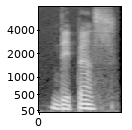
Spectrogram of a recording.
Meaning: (verb) second-person singular present indicative/subjunctive of pincer; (noun) plural of pince
- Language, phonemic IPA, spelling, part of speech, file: French, /pɛ̃s/, pinces, verb / noun, Fr-pinces.ogg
